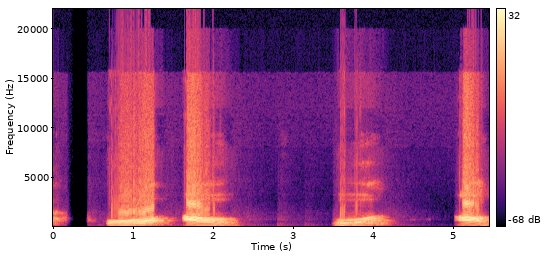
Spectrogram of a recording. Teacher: ओ औ कंठ तो है ही, और अगर आप ओठ का आकार नहीं करेंगे तो ये ओ और औ का उच्चारण नहीं होगा। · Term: कंठ और ओष्ठ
